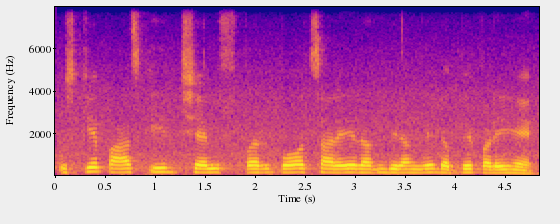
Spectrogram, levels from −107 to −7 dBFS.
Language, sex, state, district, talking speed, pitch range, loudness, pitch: Hindi, female, Gujarat, Valsad, 135 wpm, 160-175 Hz, -13 LUFS, 170 Hz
